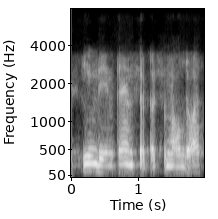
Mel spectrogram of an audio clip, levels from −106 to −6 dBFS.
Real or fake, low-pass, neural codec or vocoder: fake; 7.2 kHz; codec, 44.1 kHz, 2.6 kbps, DAC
